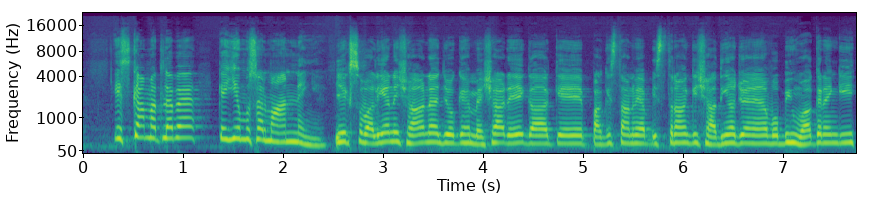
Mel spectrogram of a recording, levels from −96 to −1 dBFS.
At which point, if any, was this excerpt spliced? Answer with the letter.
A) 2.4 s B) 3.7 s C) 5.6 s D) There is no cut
A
